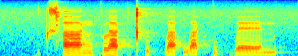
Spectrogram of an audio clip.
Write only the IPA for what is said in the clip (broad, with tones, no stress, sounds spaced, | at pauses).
t͡ɕʰ aː˦˥ ŋ k l a˥˩ k̚ tʰ u˨˩ k̚ w a˨˩ ʔ w a˨˩ k̚ ʔ u˥˩ k̚ w ɛː˧ m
